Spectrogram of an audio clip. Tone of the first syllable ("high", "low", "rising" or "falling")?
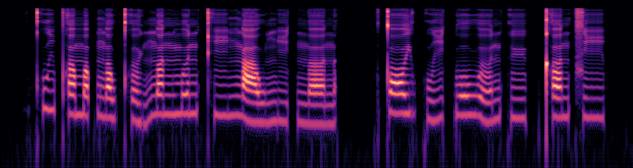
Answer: high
